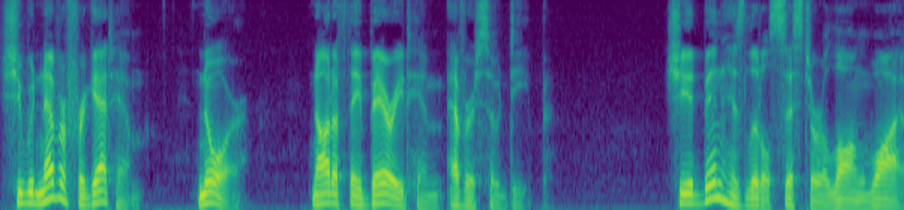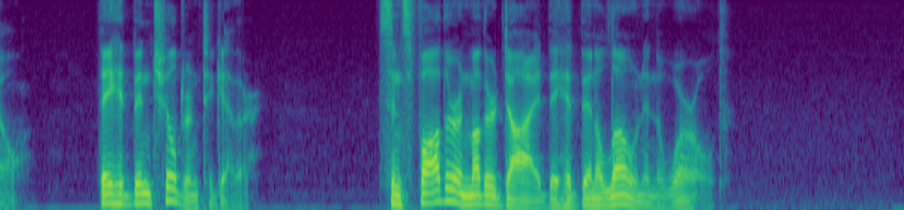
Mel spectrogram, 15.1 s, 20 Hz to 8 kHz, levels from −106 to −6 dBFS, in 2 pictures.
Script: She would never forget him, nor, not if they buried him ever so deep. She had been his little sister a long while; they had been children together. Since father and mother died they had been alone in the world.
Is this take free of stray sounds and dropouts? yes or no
yes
